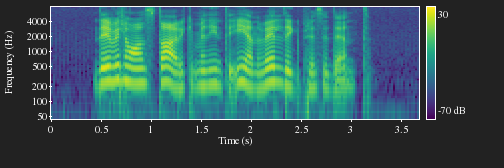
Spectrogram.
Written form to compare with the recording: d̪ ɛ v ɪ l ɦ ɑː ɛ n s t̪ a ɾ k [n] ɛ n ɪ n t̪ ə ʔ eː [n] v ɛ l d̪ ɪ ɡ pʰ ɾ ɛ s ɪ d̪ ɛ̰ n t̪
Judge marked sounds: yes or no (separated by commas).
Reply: no, yes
